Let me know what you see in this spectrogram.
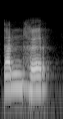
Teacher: இந்த நூன் சாக்கினாக்கு அடுத்ததாக ஹ வந்திருக்குது. அப்போ இங்கே இதுஹாராக தான் ஓதணும். ஓகே, தெளிவாக தான் ஓதணும்.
